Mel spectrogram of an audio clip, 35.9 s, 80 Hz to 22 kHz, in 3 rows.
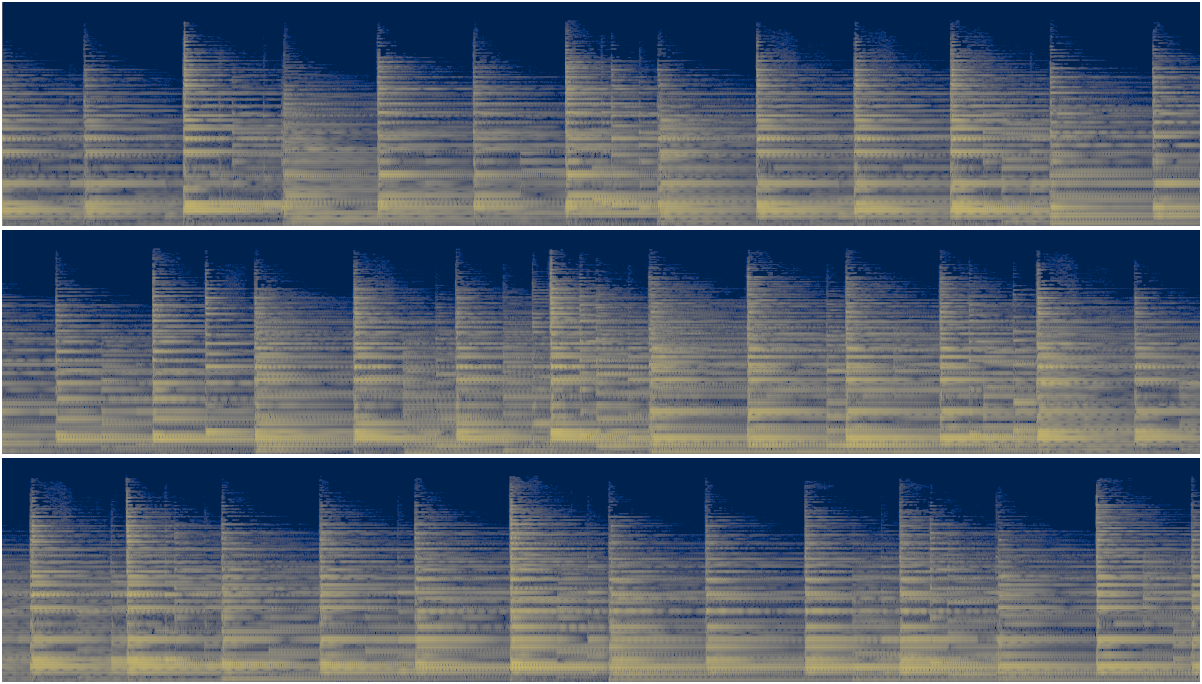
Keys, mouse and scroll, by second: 3.2-23.2 scroll down 1, 23.2 click, 27.3-27.8 scroll down 1, 30.0 click, 32.7 scroll down 1.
